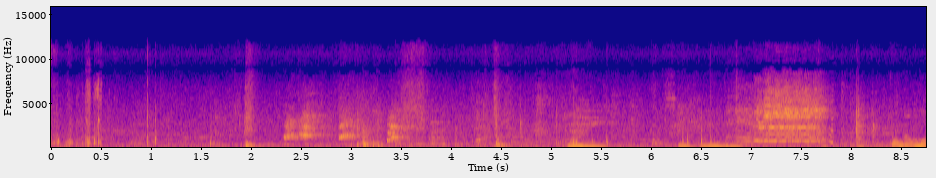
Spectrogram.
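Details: Pet goats and their kids on a farm, with a person talking throughout; a loud, quavering, high bleat stands out near the end, among several lower, shorter calls.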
